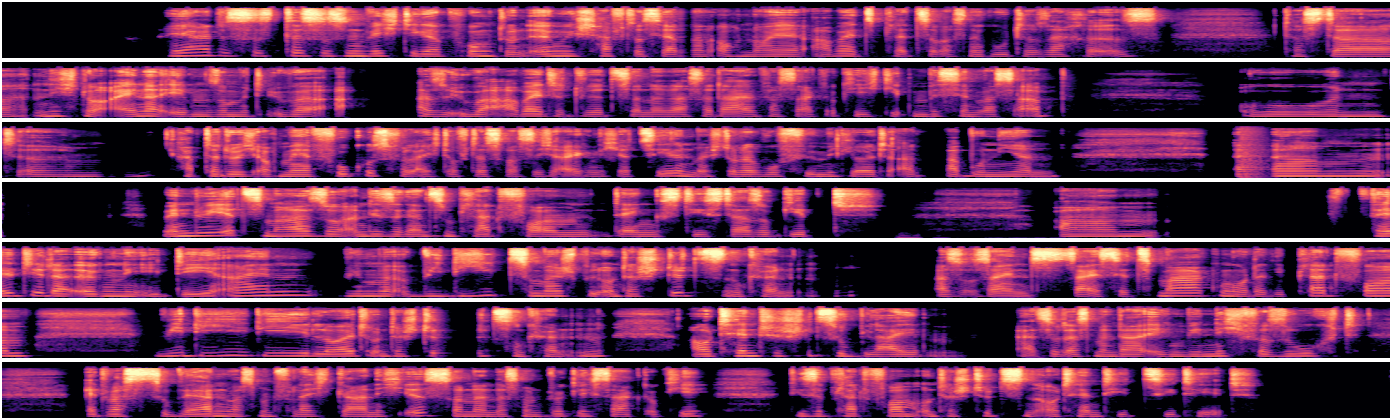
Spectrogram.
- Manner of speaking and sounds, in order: other background noise
- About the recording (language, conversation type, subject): German, podcast, Was bedeutet Authentizität bei Influencern wirklich?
